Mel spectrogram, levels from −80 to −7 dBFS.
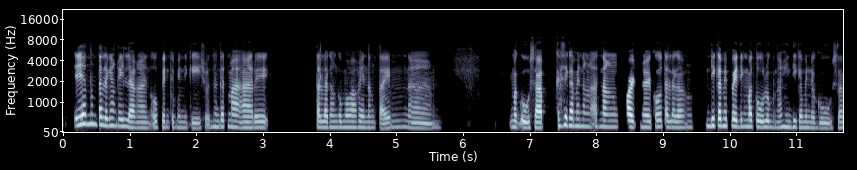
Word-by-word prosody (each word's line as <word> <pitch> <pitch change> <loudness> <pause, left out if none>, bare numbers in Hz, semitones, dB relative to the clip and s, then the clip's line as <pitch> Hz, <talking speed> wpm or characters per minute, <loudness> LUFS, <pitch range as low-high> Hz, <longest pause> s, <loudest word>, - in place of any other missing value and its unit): iyan 290 +4 +6
yung 295 -2 -1
talagang 240 -2 +2
kailangan, 180 -6 -1
open 190 0 -2
communication, 180 -3 -7
hangga't 205 0 -4
maaari 180 -2 +1 0.7
talagang 190 0 0
gumawa 190 0 -2
kayo 185 -1 -3
ng 180 0 -8
time 165 +5 -2 0.2
na 185 -3 -5 1.5
mag-usap. 180 -3 +4 0.2
Kasi 225 +4 +1
kami 230 -1 +2
ng 220 - -4
a - - -2
ng 200 -2 -1
partner 195 -1 +6
ko, 205 +2 0
talagang 190 -1 -2 0.2
hindi 225 +1 +1
kami 230 0 +6
puwedeng 210 -1 +4
matulog 195 -2 +1
ng 185 +1 -6
hindi 200 0 -4
kami 185 -1 -2
nag-uusap, 165 +1 -6
190 Hz, 160 wpm, -24 LUFS, 180-210 Hz, 1.5 s, iyan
